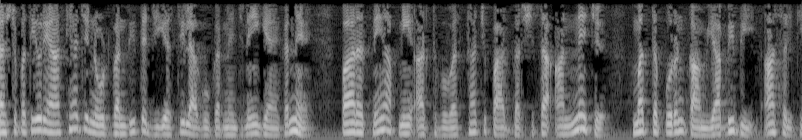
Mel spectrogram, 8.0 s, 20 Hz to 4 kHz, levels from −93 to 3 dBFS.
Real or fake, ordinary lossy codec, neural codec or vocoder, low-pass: real; AAC, 32 kbps; none; 3.6 kHz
